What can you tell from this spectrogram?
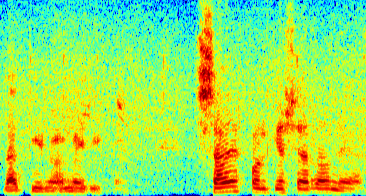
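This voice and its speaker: A man's voice: medium pitch, animated, normal speed, gravelly, warm tone. A man from Spain conducting a street interview outdoors, asking leading questions and explaining his points at length. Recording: dull audio with faint street noise.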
